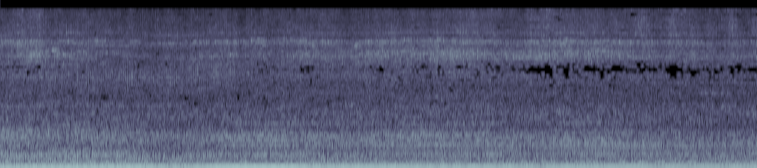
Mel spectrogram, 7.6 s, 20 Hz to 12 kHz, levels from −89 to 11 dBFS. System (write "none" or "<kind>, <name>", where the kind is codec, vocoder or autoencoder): none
